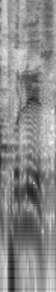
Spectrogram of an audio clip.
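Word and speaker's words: foolish: Police नहीं भैया, फुलिस, है ना।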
